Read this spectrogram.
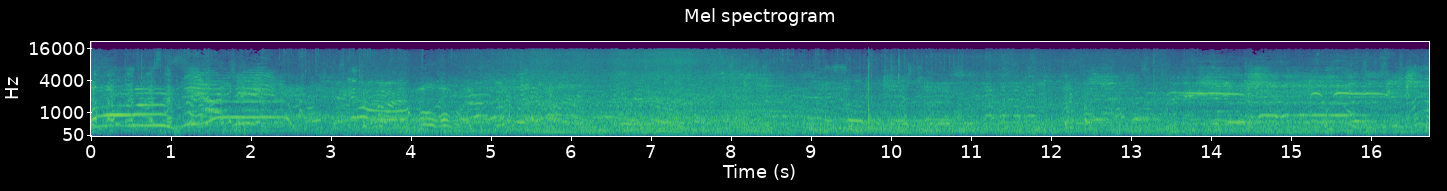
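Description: A crowd of people shouts and chants outdoors.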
